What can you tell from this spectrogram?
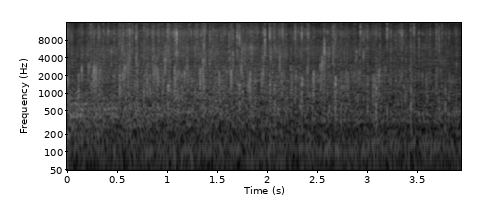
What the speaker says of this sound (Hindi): एक बार जोरदार अपने लिए तालियां बजा लीजिए।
